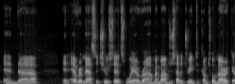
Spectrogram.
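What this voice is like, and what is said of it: Boston accent. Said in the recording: “I can tell your Boston accent”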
